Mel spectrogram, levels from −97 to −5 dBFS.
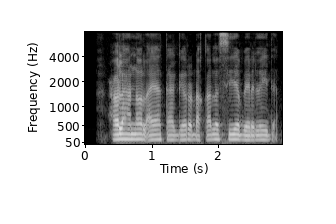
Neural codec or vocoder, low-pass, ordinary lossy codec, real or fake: codec, 16 kHz, 4 kbps, FunCodec, trained on Chinese and English, 50 frames a second; none; none; fake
